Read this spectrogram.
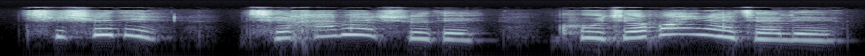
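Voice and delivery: small, high-pitched rabbit voice; scared little rabbit. A narrator's reading. Frightened little rabbit meets the hurrying fox, high alarmed voice. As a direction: squeak anxious questions up high. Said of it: "خرگوش کوچولو که خیلی ترسیده بود گفت".

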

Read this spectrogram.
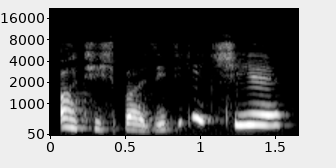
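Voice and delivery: loud, lightly surprised question; puzzled surprise. A narrator's reading. Owlet asks boy about fireworks, puzzled and surprised. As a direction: ask in baffled wonder. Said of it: "پلاپ با تعجب گفت".

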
